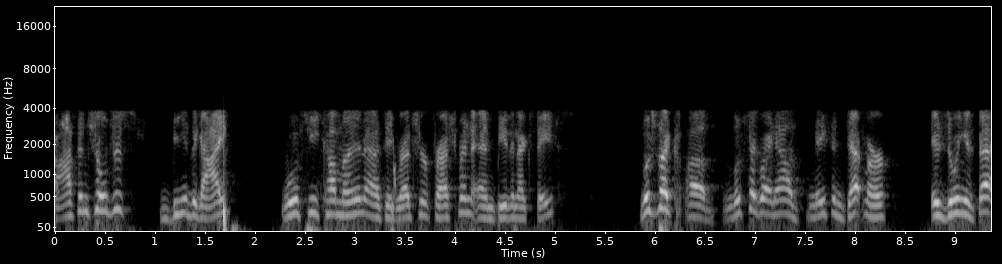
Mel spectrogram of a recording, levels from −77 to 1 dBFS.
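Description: The whole clip carries the GSM full-rate codec sound: a buzzy, gravelly roughness, and nothing above 4 kHz. The coder rebuilds the voice from a vocal-tract filter driven by sparse, regularly spaced pulses, which fits 13 kbps full-rate GSM, so the damage is plain throughout.

Then come two bursts of GSM bit errors, from 1.62 to 1.75 s and from 3.31 to 3.41 s. Corrupted filter, pitch or gain values reached the decoder for a handful of frames, so the spectrum warps and the level jumps into short squawks and gargling.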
